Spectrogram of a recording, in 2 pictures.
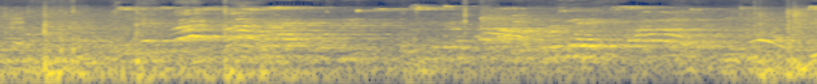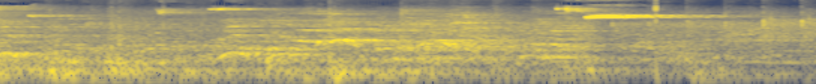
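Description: Basketball dribbling on a hardwood gym floor, with players' and spectators' voices echoing in a large hall. A brief high-pitched tone sounds near the end.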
